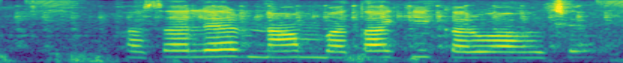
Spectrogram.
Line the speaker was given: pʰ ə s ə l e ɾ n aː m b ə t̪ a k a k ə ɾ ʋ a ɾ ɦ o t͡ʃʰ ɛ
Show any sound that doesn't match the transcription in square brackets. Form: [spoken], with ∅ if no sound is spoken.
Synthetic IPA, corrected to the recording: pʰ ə s ə l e ɾ n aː m b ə t̪ a k [i] k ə ɾ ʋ a [∅] ɦ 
